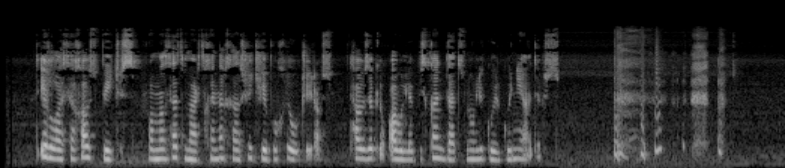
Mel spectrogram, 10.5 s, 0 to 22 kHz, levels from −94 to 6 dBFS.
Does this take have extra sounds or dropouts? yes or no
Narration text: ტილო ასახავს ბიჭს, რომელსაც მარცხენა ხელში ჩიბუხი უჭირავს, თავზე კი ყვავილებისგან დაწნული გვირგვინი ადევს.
yes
